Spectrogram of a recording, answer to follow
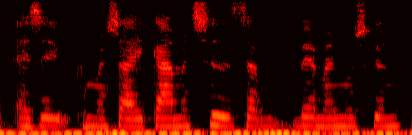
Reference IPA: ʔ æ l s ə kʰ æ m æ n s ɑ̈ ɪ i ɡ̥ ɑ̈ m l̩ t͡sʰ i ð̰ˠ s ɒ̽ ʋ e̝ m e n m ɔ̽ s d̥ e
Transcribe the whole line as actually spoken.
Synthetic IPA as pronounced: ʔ æ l s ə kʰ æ m æ n s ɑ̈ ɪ i ɡ̥ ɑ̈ m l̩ t͡sʰ i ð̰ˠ s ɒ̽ ʋ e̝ m æ n m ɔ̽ s ɡ̥ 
